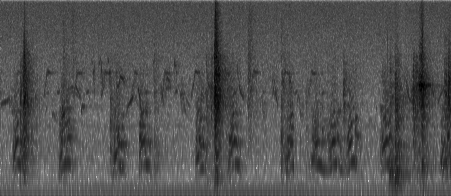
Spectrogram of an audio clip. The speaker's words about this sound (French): Dans la cour, le chien continua à aboyer.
